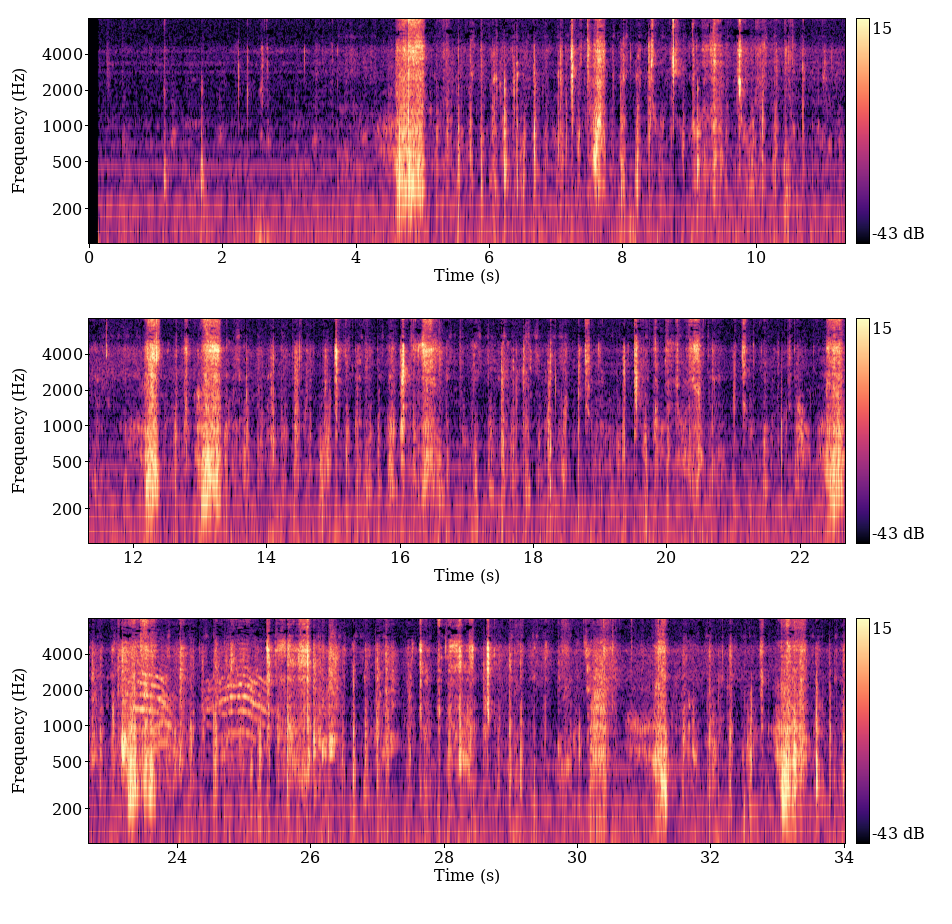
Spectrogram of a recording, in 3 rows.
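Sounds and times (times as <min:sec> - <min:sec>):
wet chewing with mouth clicks: 0:00.2 - 0:34.0.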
